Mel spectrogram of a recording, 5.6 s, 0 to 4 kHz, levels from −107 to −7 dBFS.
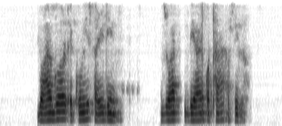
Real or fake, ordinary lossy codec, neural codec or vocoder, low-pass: fake; AAC, 32 kbps; codec, 16 kHz, 16 kbps, FreqCodec, smaller model; 3.6 kHz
